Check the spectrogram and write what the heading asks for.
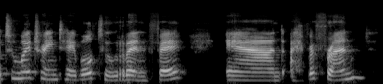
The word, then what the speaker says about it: Renfe: So I'm going to spell it twice. So the name of the Spain National Train Company is R, E, N, F, E.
